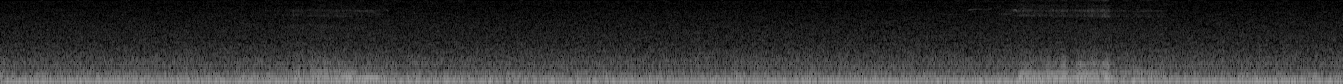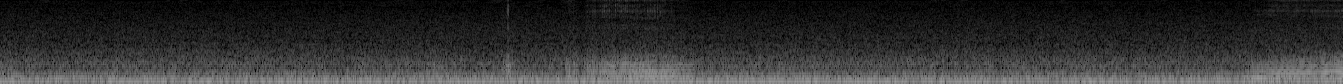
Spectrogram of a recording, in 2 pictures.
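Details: Toy poodle in a deep sleep, snoring loudly: low raspy snores rise out of a steady background hum about every three to four seconds, each a brief rough breath.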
